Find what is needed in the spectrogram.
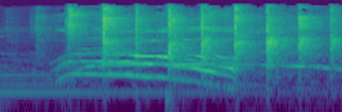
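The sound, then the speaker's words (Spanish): People outside a studio clap in rhythm, landing sharp, evenly spaced beats about four per second. A prominent voice carries above the claps. “Mira cómo se aplauden desde fuera.”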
